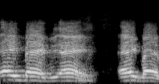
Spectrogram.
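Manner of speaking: mock-drunk, slightly tipsy, coaxing sweet-talk. Acting out him coming in late to someone asleep, acting a little drunk. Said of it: "he came in a little drunk".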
